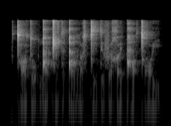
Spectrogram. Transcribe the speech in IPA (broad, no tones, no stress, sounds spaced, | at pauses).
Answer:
ǀʰ ɒ t o ʔ ŋ͡ǃ ɒ ɡ͡ǁ ə t ə ǃ ɒ r ɒ s ǀ i t ɨ f ɘ χ ə e̯ ǃʰ ɒ ʔ ǀʰ ɔ j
